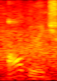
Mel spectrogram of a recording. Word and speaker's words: Aldridge: name and that's how I knew how to pronounce Aldridge correctly huh thanks to Jane Aldrich oh there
